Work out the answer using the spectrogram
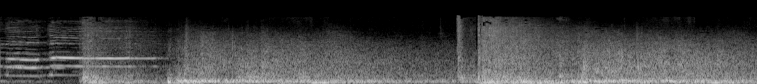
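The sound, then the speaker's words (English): Deep booms of a ceremonial 17-gun salute fired at Tiananmen Square, a few heavy thuds rising out of a dense, steady rumble after a brief tonal opening. “A symbolic 17-gun salute was fired at the Tiananmen Square, and the national flag was raised to begin the ceremony.”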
